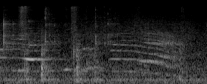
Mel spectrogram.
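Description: A young girl's high-pitched voice calling and talking, faint, between her mother's replies.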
